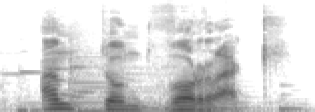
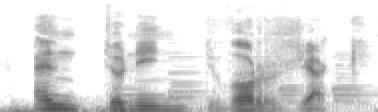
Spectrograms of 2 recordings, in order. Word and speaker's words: Antonín Dvořák: In the 19th century was born in Czechy a great composer, Anton Dvorak. But I prefer to pronounce it in Czech, Antonín Dvořák.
